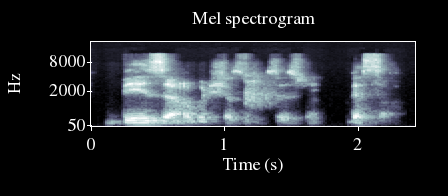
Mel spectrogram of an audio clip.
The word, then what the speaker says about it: besser: But for example, a word like besser, which is written with a double S, Besser. you wouldn't say besser, it's just besser.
